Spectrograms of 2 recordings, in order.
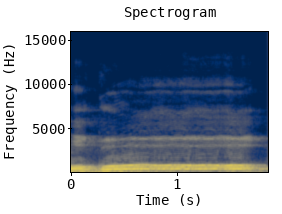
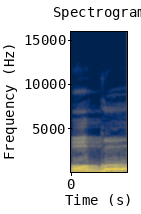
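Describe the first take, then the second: First: The final vowel is stretched out long. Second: The final vowel is short and normal. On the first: "এই যে ওটা টান দিচ্ছি আমি" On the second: "ওগোটা ঠিক ছিল"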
